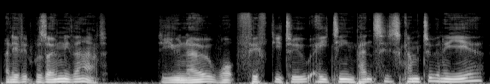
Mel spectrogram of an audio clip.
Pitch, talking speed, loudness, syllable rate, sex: 115 Hz, 210 wpm, -15 LUFS, 5.4 syllables/s, male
